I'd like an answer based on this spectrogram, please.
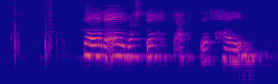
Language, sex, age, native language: Icelandic, female, 9, Icelandic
